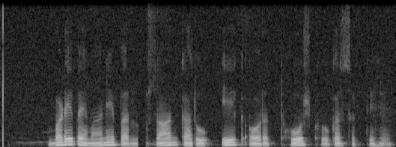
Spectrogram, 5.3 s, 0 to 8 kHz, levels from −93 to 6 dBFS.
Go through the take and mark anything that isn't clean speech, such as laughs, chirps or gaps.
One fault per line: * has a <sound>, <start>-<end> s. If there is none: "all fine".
* has a dropout, 1.8-2.0 s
